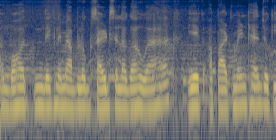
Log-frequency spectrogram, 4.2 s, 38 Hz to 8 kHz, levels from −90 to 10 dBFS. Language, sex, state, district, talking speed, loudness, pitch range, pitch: Hindi, male, Chandigarh, Chandigarh, 215 wpm, -17 LUFS, 135-145 Hz, 140 Hz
